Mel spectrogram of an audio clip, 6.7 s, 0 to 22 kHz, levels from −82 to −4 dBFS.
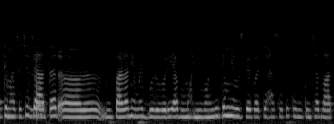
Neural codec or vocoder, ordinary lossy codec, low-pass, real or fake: none; none; 7.2 kHz; real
